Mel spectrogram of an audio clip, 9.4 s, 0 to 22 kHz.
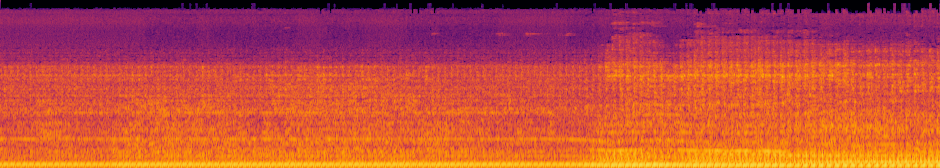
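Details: Old Caterpillar D6 dozer diesel, running healthy after fuel supply problem was found and fixed: steady, even low thrum that picks up smoothly and stays regular when revved, no knocks or misses.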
